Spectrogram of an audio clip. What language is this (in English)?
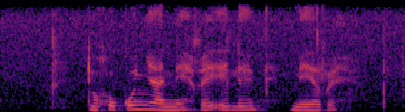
Northern Sotho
